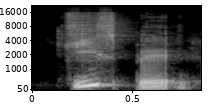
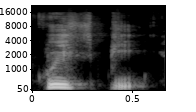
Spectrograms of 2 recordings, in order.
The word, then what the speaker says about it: Quispe: Quispe tiene la facilidad de pronunciación, entonces para los americanos yo soy el doctor Quispy, pero le achuntan, así que es diferente para mí.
